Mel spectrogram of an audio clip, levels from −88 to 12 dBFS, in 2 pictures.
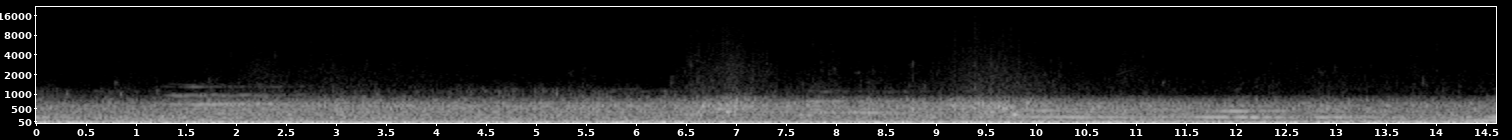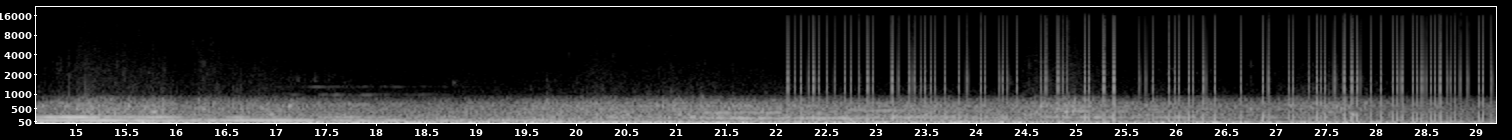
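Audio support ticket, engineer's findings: Probable interference pickup or a faulty connection, likely, injecting repeated pulses. Train of clicks from 22.1 s to 29.2 s: about 14 per second at uneven spacing, around a hundred in all, ticking roughly 10 dB above the sound.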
